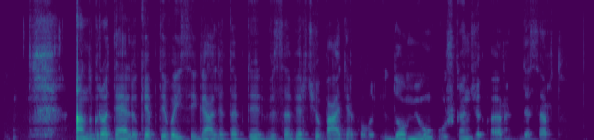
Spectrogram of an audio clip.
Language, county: Lithuanian, Šiauliai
